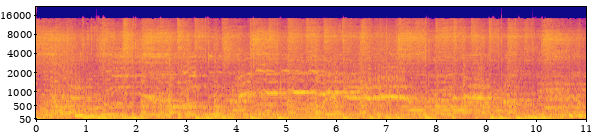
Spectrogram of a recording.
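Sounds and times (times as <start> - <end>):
live band playing: 0.0 - 11.0
steady drum beat: 0.0 - 11.0
woman singing: 0.0 - 11.0.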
